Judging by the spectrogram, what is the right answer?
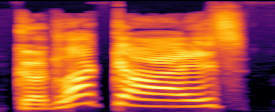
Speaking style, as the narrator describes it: chirped the computer

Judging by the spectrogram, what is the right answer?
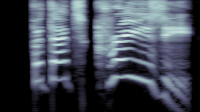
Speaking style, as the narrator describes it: cried Trillian

